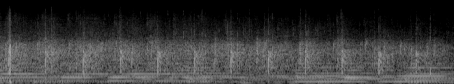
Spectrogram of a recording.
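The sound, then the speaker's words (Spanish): A church audience claps in time, many evenly spaced sharp claps keeping a steady beat over sustained musical tones. “Un aplauso, iglesia. Gloria a Dios.”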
